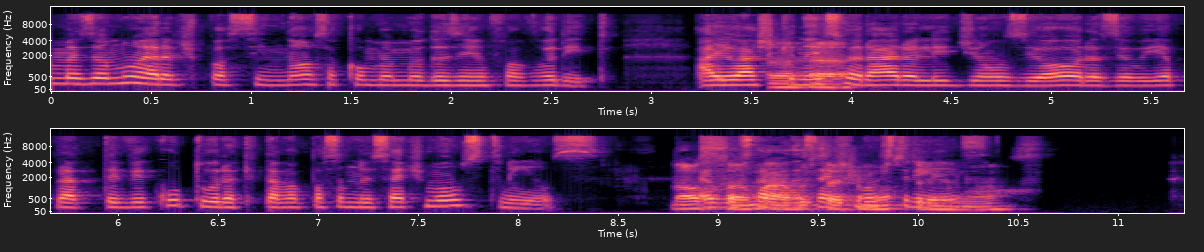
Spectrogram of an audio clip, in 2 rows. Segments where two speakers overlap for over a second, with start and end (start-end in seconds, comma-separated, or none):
8.9-10.4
